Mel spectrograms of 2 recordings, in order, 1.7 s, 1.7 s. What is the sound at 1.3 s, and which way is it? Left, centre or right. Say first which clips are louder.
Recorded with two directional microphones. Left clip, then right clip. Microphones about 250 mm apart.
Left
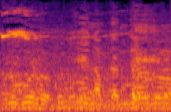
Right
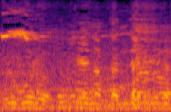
Speech: left 3 dB; right.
